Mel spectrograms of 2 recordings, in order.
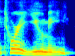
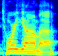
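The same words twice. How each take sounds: First: "Toriyumi" with YOO-mee at the end; wrong pronunciation. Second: "Toriyama" with YAH-mah at the end; intended pronunciation. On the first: Host denying what he was heard saying, "Toriyumi" ending yoo-mee. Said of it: "I did not say Toriyumi". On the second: Host correcting the co-host, "Toriyama" ending yah-mah. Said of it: "I said Toriyama". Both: Shown as a demonstration.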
